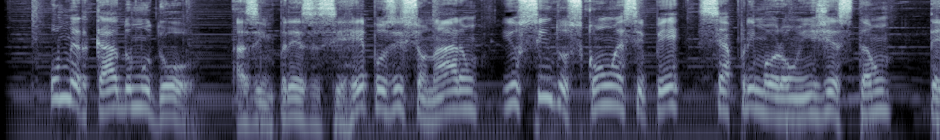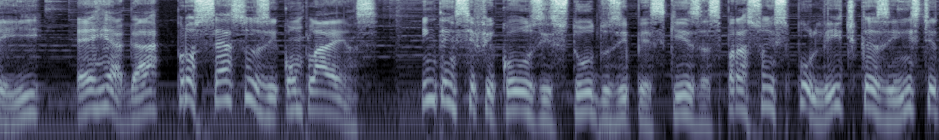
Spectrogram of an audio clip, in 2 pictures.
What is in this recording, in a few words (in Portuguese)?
Institucional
